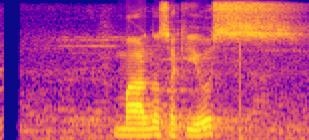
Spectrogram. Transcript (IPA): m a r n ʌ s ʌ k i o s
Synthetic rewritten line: m a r n ʌ s ʌ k i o s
